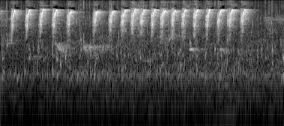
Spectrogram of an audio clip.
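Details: Female brown-throated sunbird, used as a training recording for songbirds: a fast run of sharp, high chipping notes, about five a second, breaking off briefly after one second and then resuming in an even, rapid series.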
